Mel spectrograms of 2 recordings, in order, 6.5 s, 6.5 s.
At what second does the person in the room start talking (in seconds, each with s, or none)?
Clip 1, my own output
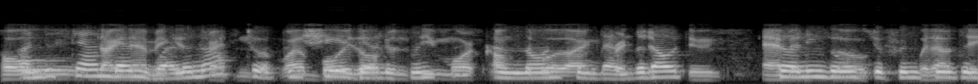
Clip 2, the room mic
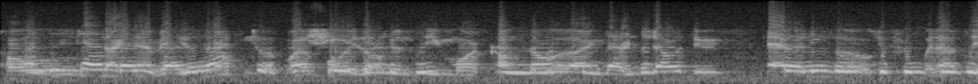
none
